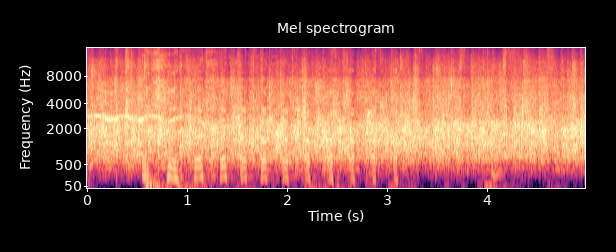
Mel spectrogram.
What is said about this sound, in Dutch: Um, nee, mag ik een keihard applaus voor Hans Simmel.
